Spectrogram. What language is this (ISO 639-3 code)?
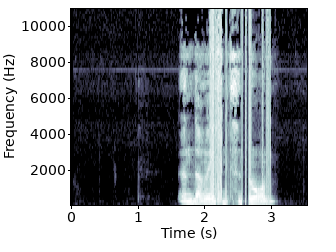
kab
